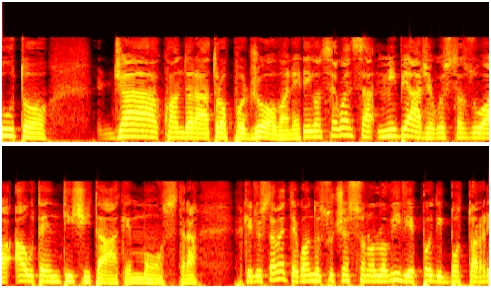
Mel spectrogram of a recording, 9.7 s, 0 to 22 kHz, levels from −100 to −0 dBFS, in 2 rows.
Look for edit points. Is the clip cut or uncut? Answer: cut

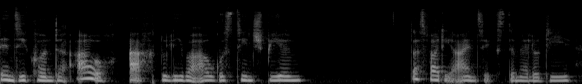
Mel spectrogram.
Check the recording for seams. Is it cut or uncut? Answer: uncut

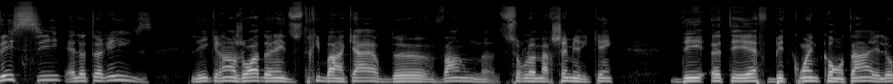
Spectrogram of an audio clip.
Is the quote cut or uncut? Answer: uncut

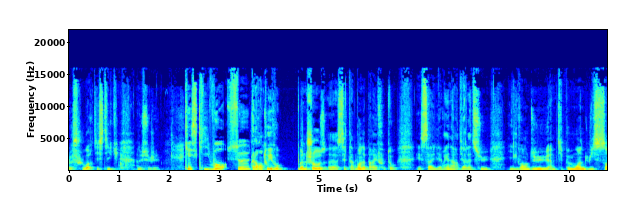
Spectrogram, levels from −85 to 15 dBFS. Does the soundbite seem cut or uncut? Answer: cut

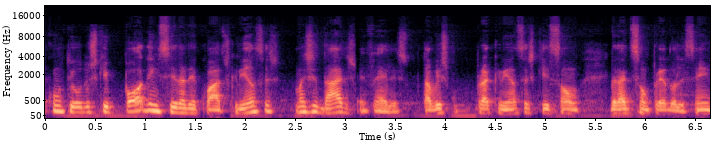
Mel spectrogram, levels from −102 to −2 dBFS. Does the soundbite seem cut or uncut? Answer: cut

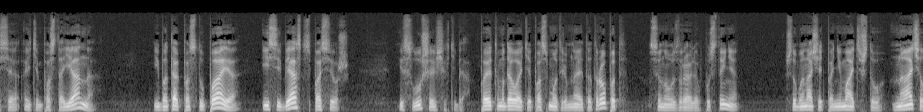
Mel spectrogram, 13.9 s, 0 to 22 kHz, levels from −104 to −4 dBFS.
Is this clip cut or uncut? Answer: cut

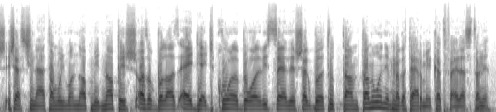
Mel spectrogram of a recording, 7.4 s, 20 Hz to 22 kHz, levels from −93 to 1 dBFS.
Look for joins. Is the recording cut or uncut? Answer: cut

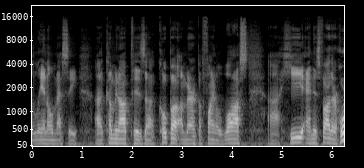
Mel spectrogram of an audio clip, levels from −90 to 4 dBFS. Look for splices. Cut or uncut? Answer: uncut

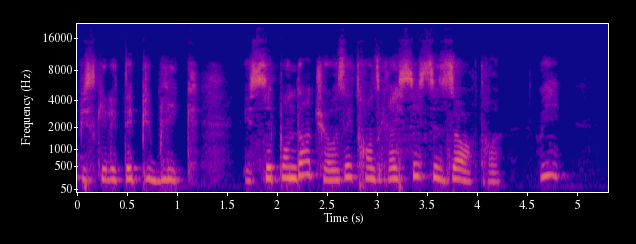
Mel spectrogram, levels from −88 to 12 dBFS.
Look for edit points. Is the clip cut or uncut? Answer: uncut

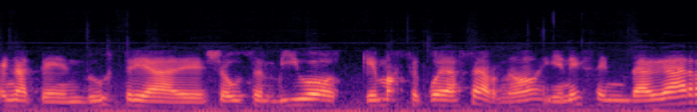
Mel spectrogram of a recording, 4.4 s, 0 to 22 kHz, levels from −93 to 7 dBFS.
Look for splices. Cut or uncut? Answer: uncut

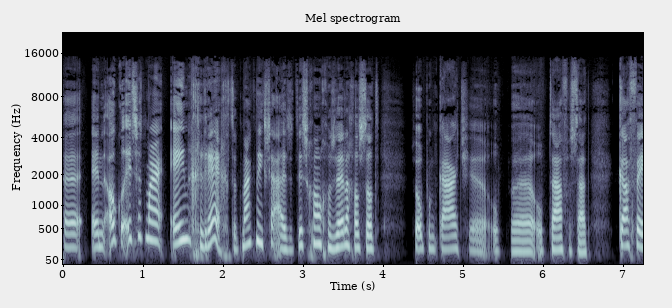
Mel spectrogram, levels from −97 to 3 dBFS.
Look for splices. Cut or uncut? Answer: uncut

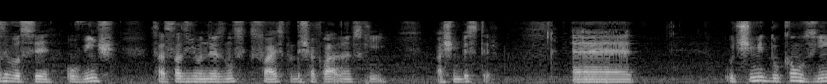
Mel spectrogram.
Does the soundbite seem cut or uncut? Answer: uncut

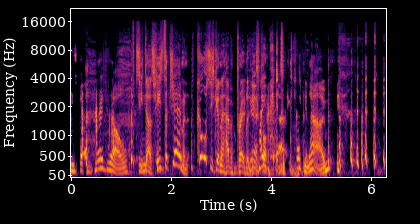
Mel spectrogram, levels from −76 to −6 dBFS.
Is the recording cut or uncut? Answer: cut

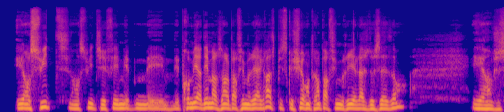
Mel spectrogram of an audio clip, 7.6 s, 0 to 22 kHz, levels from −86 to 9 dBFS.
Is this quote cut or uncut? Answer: cut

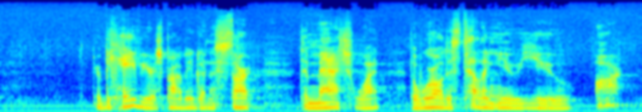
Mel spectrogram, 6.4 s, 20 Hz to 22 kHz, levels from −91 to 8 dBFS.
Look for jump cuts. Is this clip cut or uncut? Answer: uncut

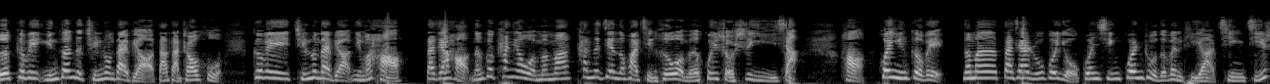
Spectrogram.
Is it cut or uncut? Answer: cut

